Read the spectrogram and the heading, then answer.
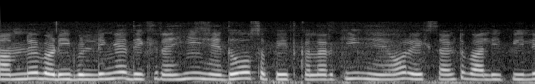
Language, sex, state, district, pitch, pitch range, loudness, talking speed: Hindi, female, Bihar, West Champaran, 235 Hz, 230-255 Hz, -14 LUFS, 180 wpm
